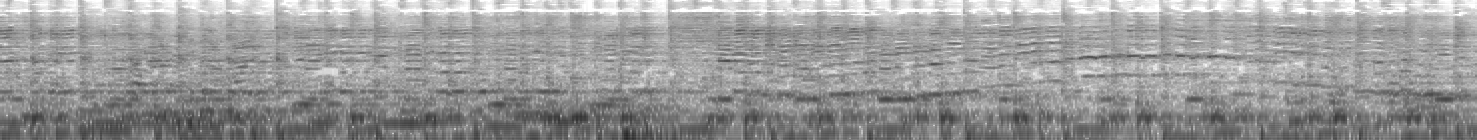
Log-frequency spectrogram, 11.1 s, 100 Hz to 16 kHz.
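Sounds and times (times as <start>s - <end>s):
wedding band playing party music: 0.0s - 11.0s.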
